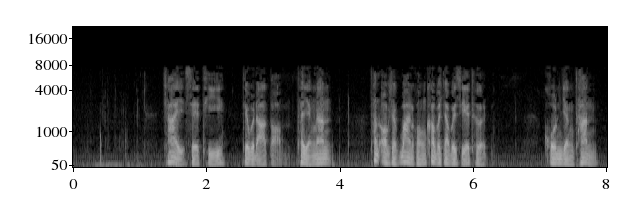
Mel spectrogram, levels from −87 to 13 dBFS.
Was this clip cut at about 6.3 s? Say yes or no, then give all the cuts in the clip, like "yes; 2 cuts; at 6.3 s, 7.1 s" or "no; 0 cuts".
no; 1 cut; at 3.3 s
